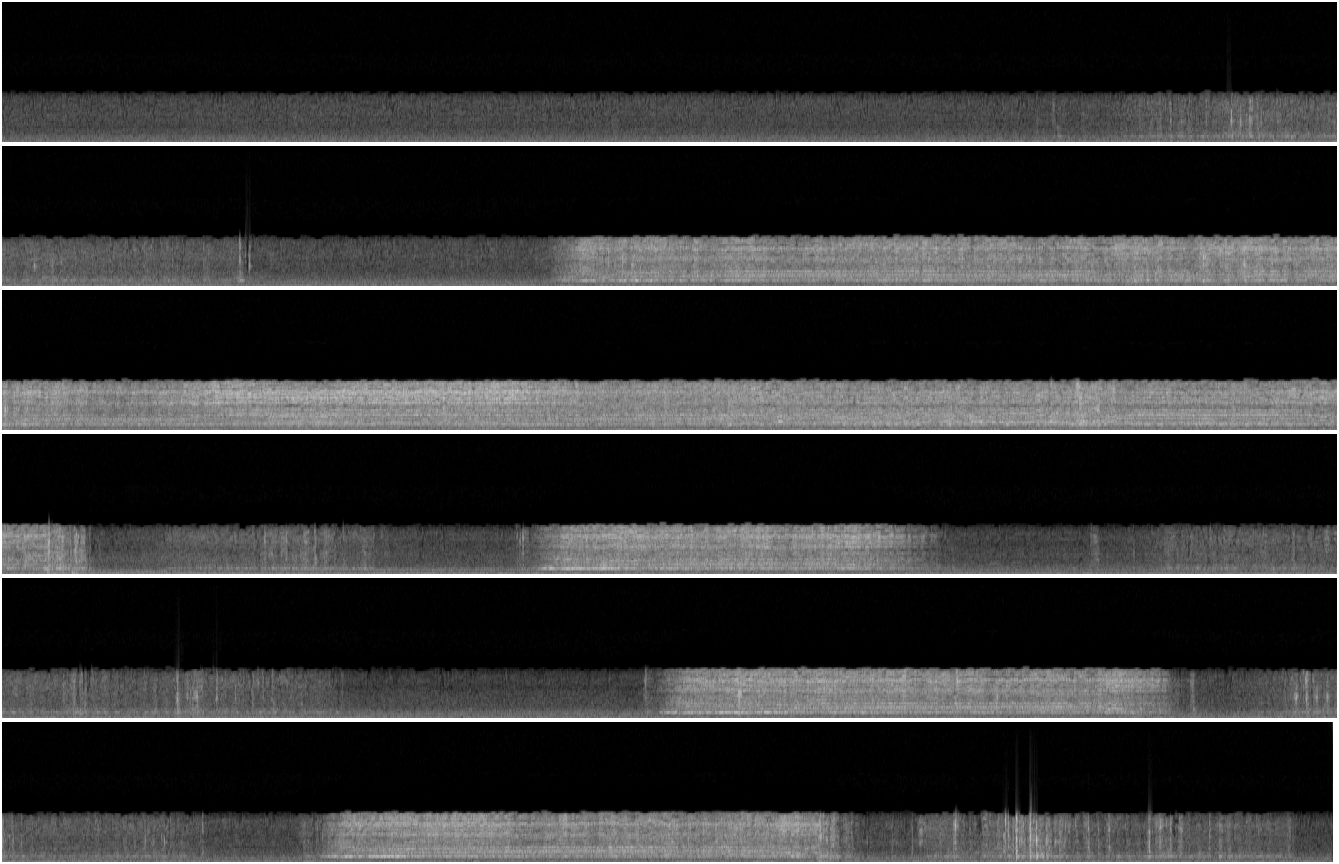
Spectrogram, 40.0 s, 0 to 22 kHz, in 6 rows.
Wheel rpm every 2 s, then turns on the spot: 0, 0, 0, 30, 30, 160, 160, 160, 160, 150, 40, 90, 20, 30, 20, 140, 50, 80, 110, 30.
6-8 20-22 26-28 32-34 36-40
